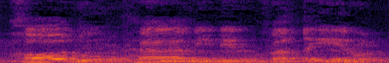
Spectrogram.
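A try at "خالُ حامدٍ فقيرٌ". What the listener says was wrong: Ahsan, bagus.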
